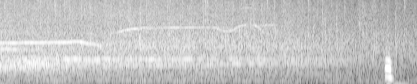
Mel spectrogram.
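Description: Steady crowd applause welcoming a guest, with a few whoops and high-pitched cheers rising above it, sustained for a few seconds before tapering off, ending with a single sharp clap or thump.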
